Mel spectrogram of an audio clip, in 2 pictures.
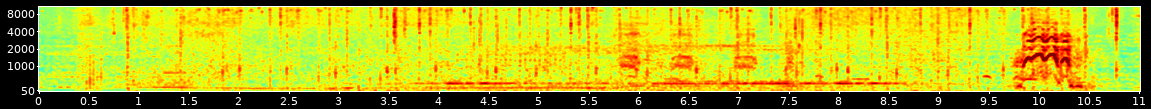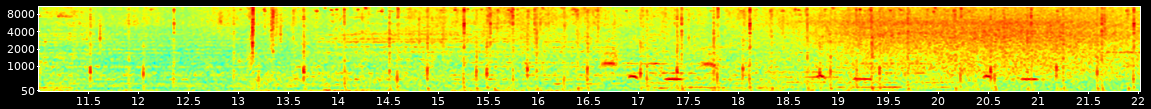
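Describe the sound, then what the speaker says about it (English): Hoofbeats of Roach, the horse in The Witcher 3 video game, clop along at a steady pace over a dense backdrop of rain and ambient noise, with a brief louder burst midway. "Come on, Roach. That's it, Roach."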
